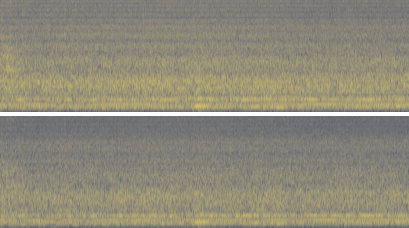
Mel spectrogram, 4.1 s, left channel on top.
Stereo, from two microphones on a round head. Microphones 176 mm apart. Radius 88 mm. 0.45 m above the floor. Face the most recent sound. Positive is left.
turn(degrees=30)  # may be behind; listen again after turning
